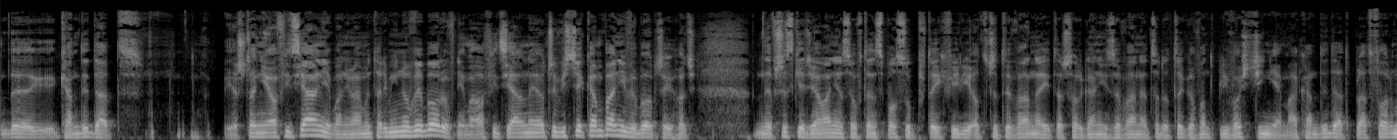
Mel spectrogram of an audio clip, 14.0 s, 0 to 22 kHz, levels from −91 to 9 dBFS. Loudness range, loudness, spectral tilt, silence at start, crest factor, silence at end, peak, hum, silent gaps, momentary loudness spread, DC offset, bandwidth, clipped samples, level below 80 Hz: 3 LU; -29 LUFS; -4.5 dB/octave; 0 s; 16 dB; 0 s; -14 dBFS; none; none; 8 LU; under 0.1%; 16 kHz; under 0.1%; -50 dBFS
